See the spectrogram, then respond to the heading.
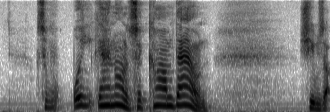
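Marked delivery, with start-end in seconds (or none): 0.5-1.3 high, urgent question; retold alarm. Retold panicked phone call. 1.5-2.1 high-pitched, urgent appeal; retold urgent plea. Retold reply to screaming caller.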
